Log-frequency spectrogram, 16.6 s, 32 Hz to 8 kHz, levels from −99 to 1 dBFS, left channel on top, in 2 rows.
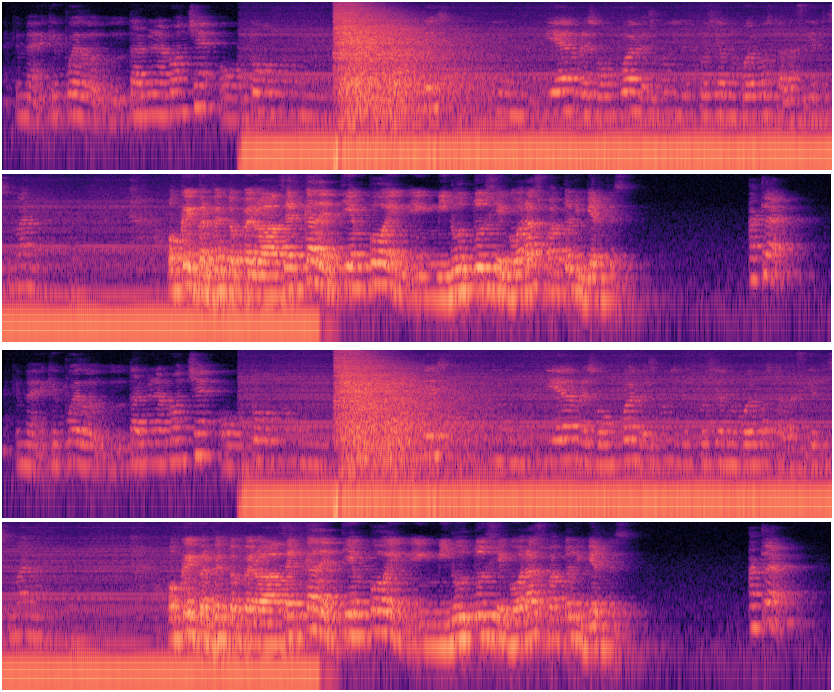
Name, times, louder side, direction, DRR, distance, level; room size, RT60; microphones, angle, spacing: voice 1, 0.1-8.7 15.8-16.1, equal, 5° right, -7 dB, 0.8 m, -35 dB
sound 1, 2.4-11.4, equal, 25° right, 0.4 m, -31 dB
sound 2, 3.3-5.3, left 1 dB, 45° left, 1.2 m, -25 dB
voice 2, 9.6-14.5, left 1 dB, 75° left, -7 dB, 0.6 m, -23 dB
2.6 x 2.3 x 2.3 m, 0.73 s
head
